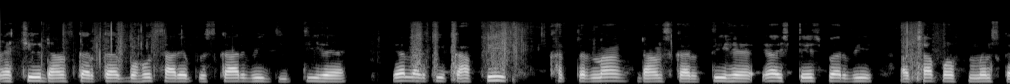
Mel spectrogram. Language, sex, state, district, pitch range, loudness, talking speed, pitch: Hindi, male, Bihar, Lakhisarai, 145-160 Hz, -15 LUFS, 150 wpm, 150 Hz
